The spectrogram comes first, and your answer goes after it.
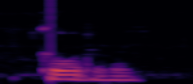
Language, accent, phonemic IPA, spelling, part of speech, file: English, Southern England, /ˈɡɔːdəɹi/, gaudery, noun, LL-Q1860 (eng)-gaudery.wav
- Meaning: 1. finery; ornaments 2. ostentatious display; gaudiness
